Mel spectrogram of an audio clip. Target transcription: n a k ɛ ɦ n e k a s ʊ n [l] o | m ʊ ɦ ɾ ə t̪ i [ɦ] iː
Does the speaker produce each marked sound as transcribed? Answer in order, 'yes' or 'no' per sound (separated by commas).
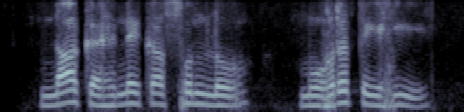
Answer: yes, yes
